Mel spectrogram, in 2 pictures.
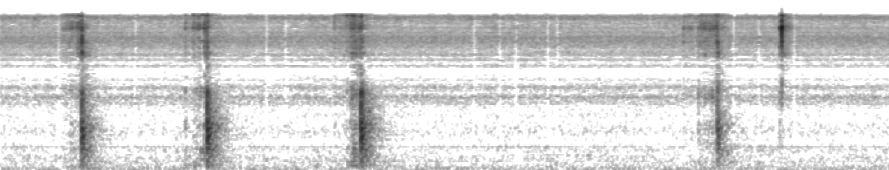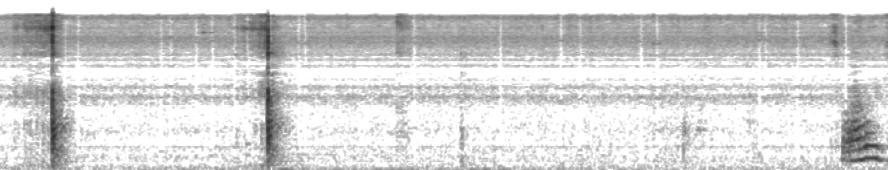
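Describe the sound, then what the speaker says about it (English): A knife dices onions into small pieces on a cutting board, landing about eight separate, sharp chops spaced irregularly over quiet room background. "We're going to go ahead and do really smaller diced onions today"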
